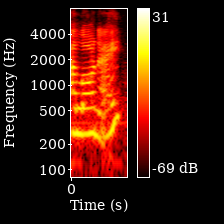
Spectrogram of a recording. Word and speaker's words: Alane: name is Alane, but I spell it with ALANE.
